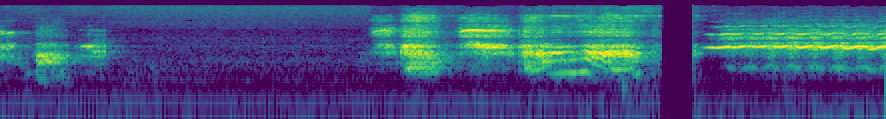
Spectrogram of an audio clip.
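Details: Domestic horse neighing: a short harmonic burst, a pause, then a longer shaky whinny with wavering tones and a brief cut before a steady high tail.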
